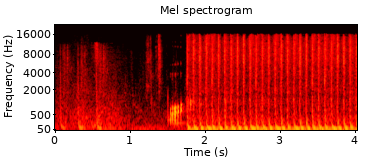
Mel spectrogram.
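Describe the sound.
Rapid automatic gunfire in a Zone Wars video game match: a fast, steady stream of loud, evenly spaced shots that begins abruptly after a brief burst and quieter background noise.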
